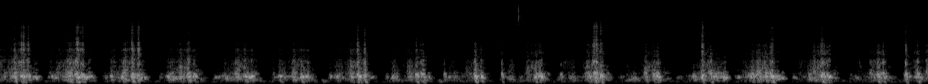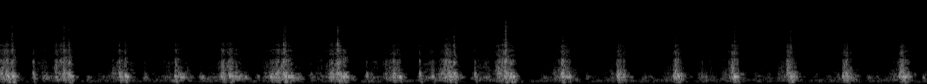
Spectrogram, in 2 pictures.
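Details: Heart sounds recorded at position p while standing: regular beats near 105/min, each with a rough rushing machinery-like PDA-like murmur swelling and fading, phasic S2; ASD/PFO pattern not apparent, possibly L-R pressure.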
